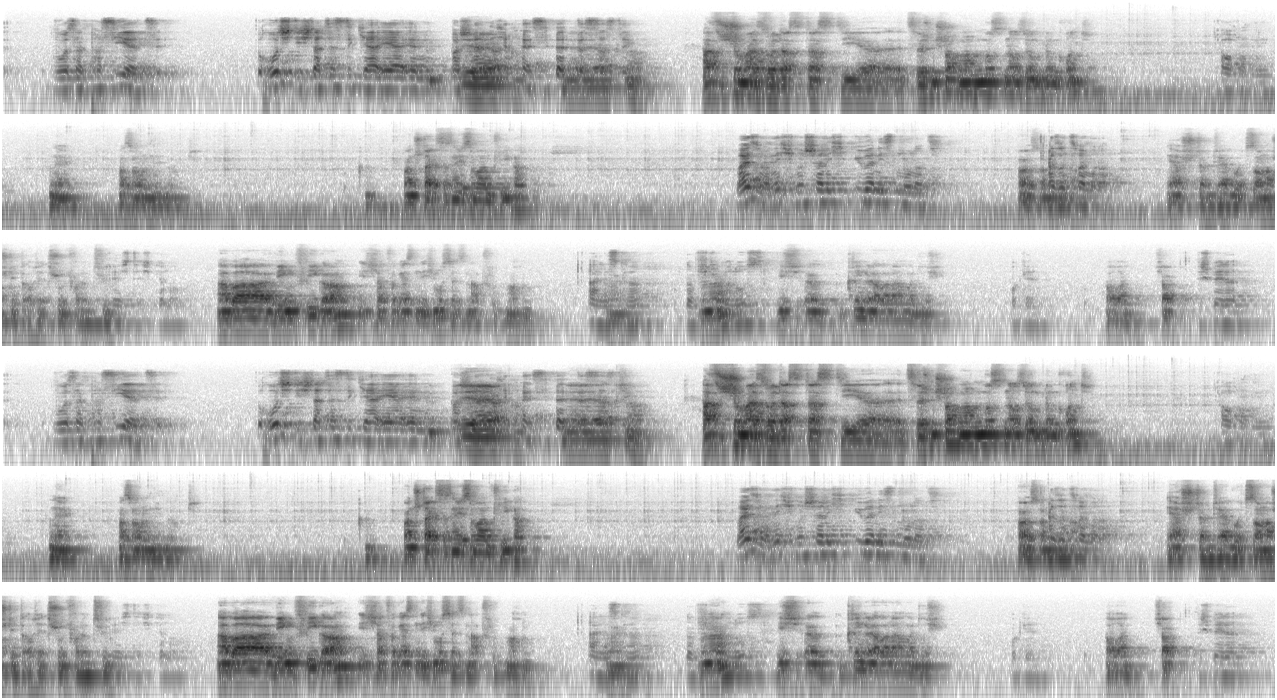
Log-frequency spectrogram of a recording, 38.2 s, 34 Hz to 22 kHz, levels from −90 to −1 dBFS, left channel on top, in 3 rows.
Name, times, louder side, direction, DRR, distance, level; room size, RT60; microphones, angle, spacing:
voice 1, 0.5-1.6 2.5-6.3 12.2-12.7 14.2-14.3 20.1-22.2 23.2-23.9 26.5-27.2 31.3-33.1 35.7-35.8 37.4-37.8, left 3 dB, 15° left, 4.6 m, -34 dB
voice 2, 4.3-5.2 5.6-6.4 7.0-10.9 13.2-13.6 13.9-14.7 16.4-18.0 22.9-23.5 24.4-26.6 27.6-30.8 31.5-31.8 32.4-32.9 33.2-34.9 36.5-37.3, right 3 dB, 85° right, 1.2 m, -27 dB
Rain, 10.2-24.4, equal, 45° right, 7.7 m, -52 dB
24.5 x 20.0 x 9.3 m
head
